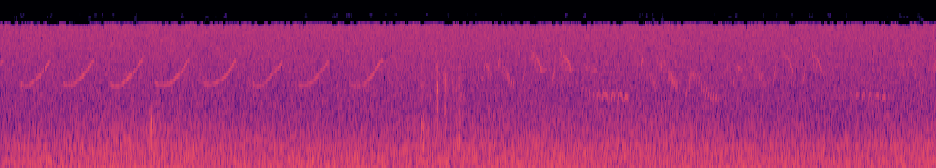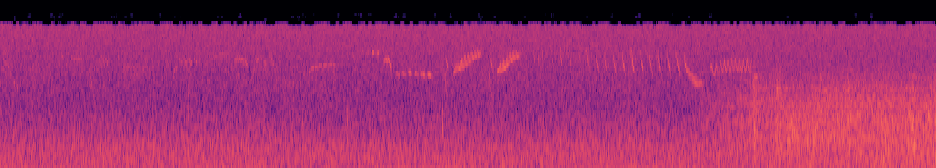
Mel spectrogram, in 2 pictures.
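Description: Faint bird chirps over a quiet outdoor background: a quick run of about ten repeated chirps in the first three seconds, then scattered higher calls. About a second and a half before the end, the rumble of a passing train rises.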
